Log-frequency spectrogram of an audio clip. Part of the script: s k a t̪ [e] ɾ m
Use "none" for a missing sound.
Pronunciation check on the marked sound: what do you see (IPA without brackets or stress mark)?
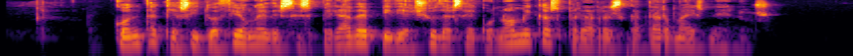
a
